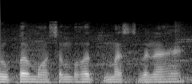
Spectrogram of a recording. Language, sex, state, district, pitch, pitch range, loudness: Hindi, male, Uttar Pradesh, Lucknow, 115 Hz, 115-120 Hz, -19 LUFS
